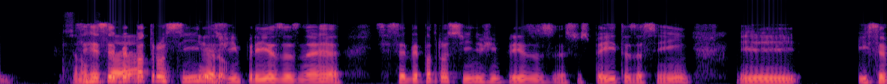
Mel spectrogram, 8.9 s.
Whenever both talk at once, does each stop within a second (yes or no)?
no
